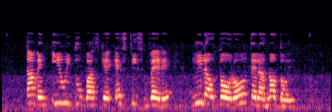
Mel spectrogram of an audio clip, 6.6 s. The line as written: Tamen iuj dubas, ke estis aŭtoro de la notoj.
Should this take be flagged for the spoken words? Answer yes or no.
yes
